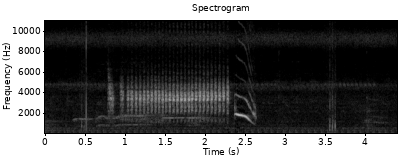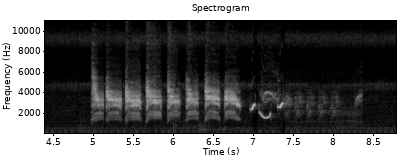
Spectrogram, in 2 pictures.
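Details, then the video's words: Sirtu cipoh in full vigorous song, used to get quiet birds to reply; a long buzzy trill, then a fast run of sharp repeated notes and a looping whistle, over a constant high-pitched electronic hum. "Burung sirtu cipoh gacor suara paling Top cer sirtu cipoh diam langsung nyaut"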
